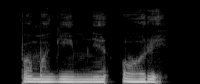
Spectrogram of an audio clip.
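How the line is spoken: Dry, cracked whisper. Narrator (Russian): прошептал он потрескавшимися пересохшими губами

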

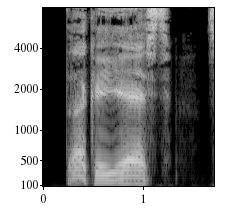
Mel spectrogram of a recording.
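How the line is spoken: Muffled through face covering. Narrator (Russian): цыган говорил глухо из-за плотной повязки на лице

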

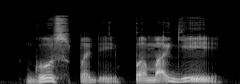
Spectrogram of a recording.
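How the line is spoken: Barely audible mutter. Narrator (Russian): едва слышно пробормотала

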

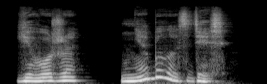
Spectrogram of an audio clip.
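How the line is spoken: Uncertain. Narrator (Russian): неуверенно заметил Войтых

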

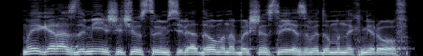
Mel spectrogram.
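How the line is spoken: Snorting. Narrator (Russian): фыркнул Мэдисон

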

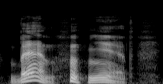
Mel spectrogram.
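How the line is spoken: Laughing. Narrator (Russian): Кеслер рассмеялся

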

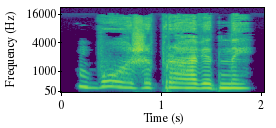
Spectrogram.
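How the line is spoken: Breathless female exhale. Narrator (Russian): выдохнула Оливия

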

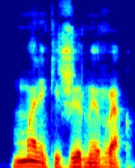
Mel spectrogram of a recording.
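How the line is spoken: Hissed through clenched teeth. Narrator (Russian): процедил сквозь зубы Гарольд

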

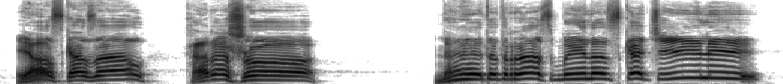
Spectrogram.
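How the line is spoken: Yelling. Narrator (Russian): заорал Джакс

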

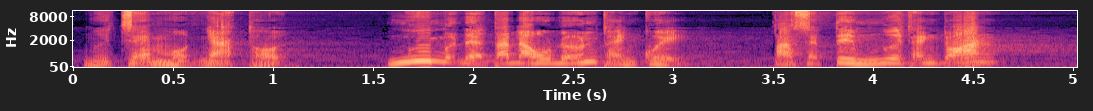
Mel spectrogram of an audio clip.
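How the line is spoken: Roaring. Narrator (Vietnamese): Lê Biệt đang quỳ lại gầm lên một tiếng

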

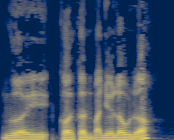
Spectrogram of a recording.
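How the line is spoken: Loud. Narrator (Vietnamese): Hắn lớn tiếng nói

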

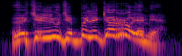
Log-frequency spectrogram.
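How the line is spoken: Roared. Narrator (Russian): проревел

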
